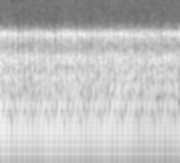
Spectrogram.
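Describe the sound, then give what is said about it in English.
A car going by, heard as a steady, low engine hum with a mid-pitched drone that holds at an even loudness throughout, with no voices. “When the car had passed, he released me.”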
